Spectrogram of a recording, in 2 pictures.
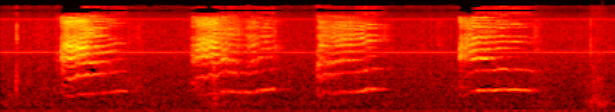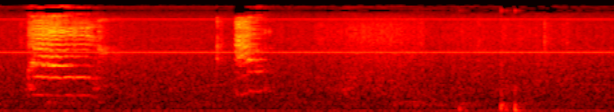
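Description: Domestic cats meowing insistently for canned tuna: six loud meows, each falling in pitch, spaced a second or two apart, then quieter with a couple of small knocks near the end.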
